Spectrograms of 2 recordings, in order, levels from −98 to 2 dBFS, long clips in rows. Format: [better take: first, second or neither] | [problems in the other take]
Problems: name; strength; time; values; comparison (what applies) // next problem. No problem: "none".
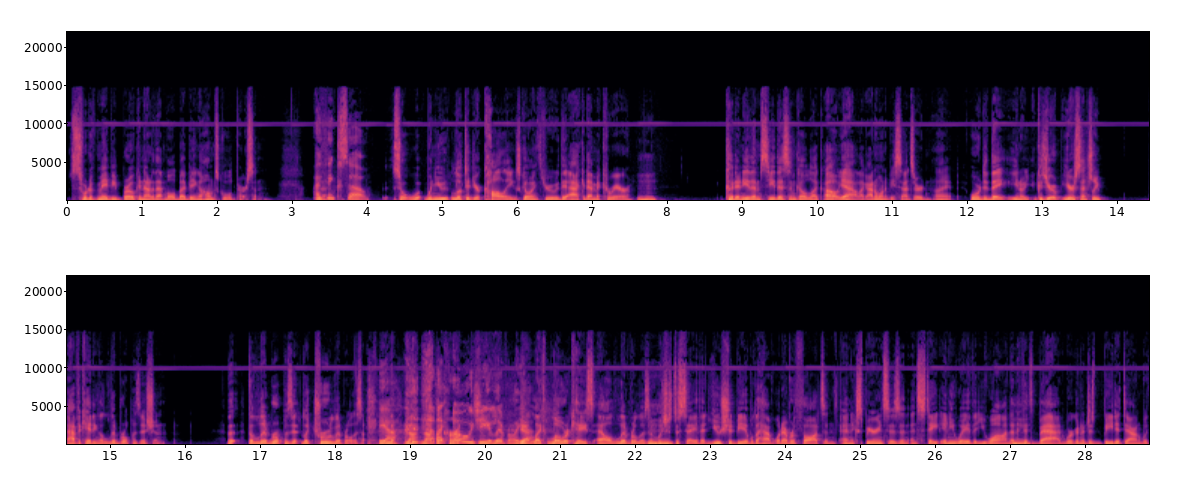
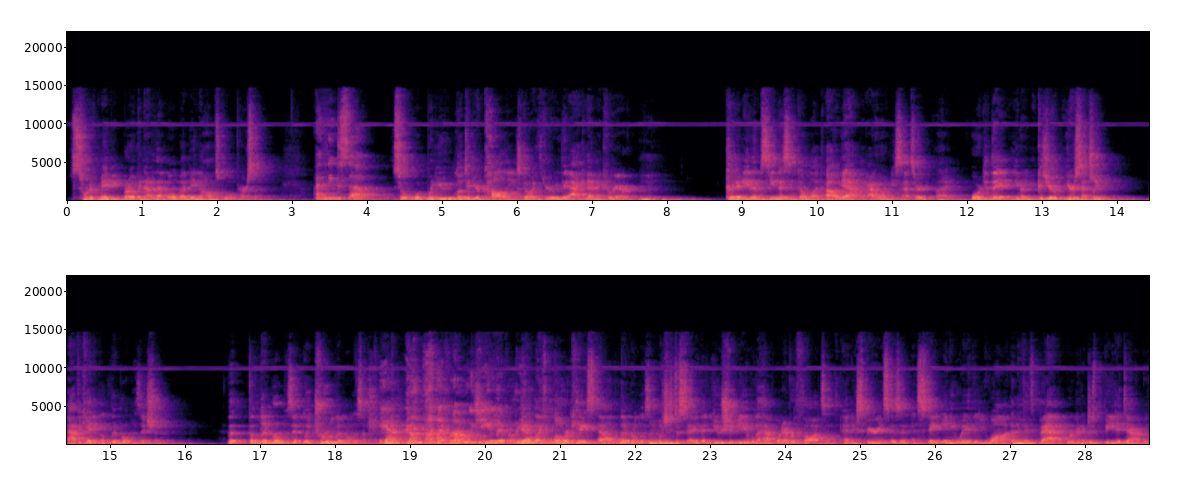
first | off-mic speech; far // room echo; noticeable; dies away in 0.9 s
